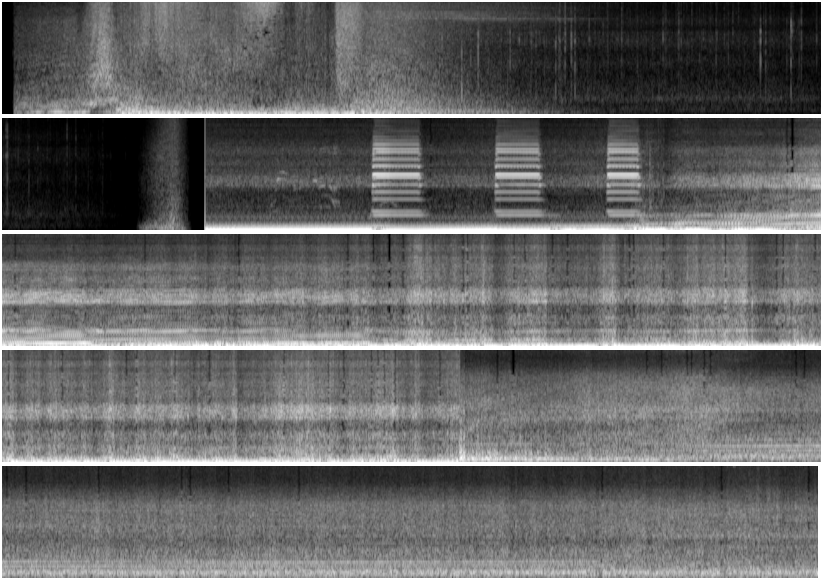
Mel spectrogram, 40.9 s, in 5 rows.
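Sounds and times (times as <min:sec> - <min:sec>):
engine and road drone: 0:00.1 - 0:04.0, 0:10.2 - 0:40.9
car engine accelerating: 0:10.2 - 0:40.9
car horn honks: 0:11.8 - 0:14.7.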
